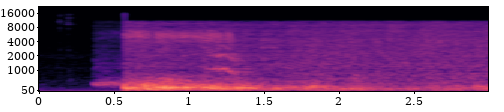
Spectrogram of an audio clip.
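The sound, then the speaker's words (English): A sudden loud crack of thunder bursts in after a brief quiet moment, then rolls and rumbles away over the next couple of seconds against a steady hiss like rain. “Yes, there is a thunderstorm playing out, isn't there?”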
